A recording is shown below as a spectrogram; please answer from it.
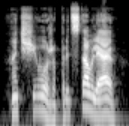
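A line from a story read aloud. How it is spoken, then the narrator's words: Wry snort. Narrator (Russian): хмыкнула Типпи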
